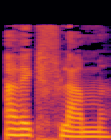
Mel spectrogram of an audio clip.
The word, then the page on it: avec flamme: francais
